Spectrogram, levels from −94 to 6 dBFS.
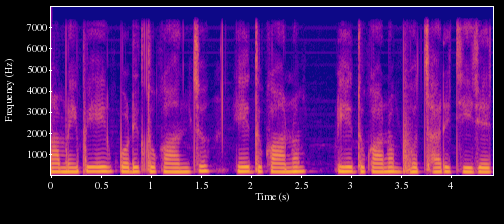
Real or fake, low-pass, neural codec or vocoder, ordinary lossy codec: real; 7.2 kHz; none; none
